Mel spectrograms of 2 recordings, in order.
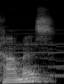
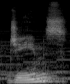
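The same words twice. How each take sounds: First: The name begins with an H sound. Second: The name begins with a J sound. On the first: "it's James" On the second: "Instead of James"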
